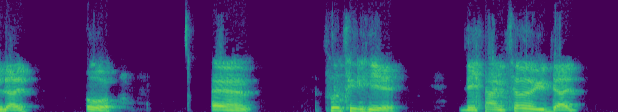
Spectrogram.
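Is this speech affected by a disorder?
Yes: cerebral palsy.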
